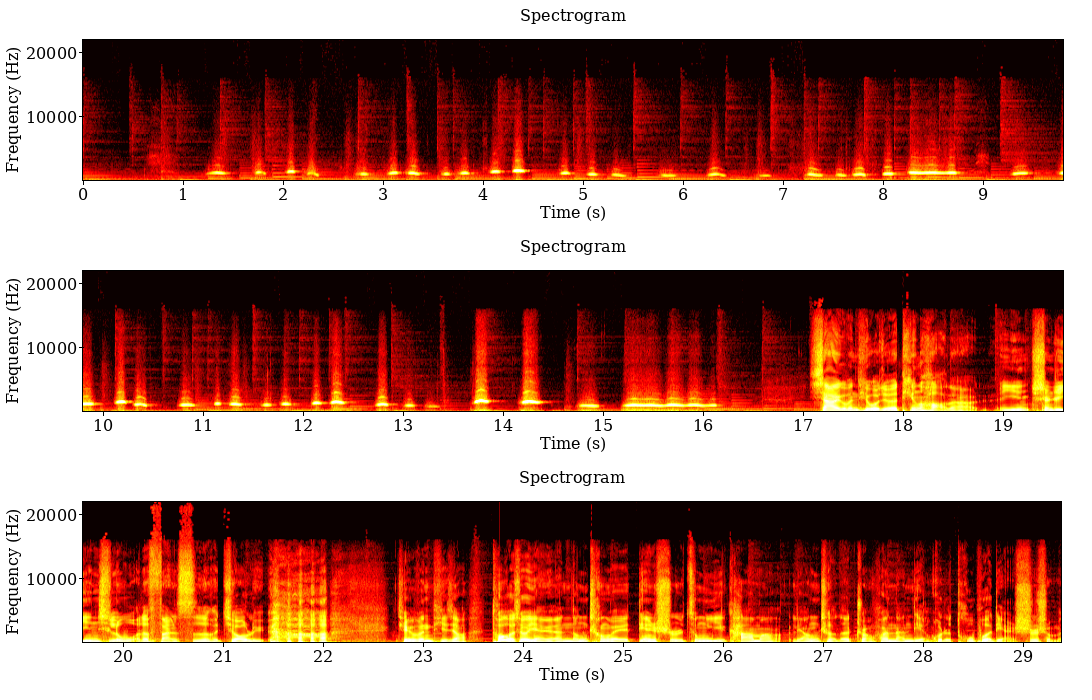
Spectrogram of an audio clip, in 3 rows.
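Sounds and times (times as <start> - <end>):
person whistling a lively tune: 1.3 - 16.2
speech: 17.2 - 29.3
laughter: 21.5 - 22.1.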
